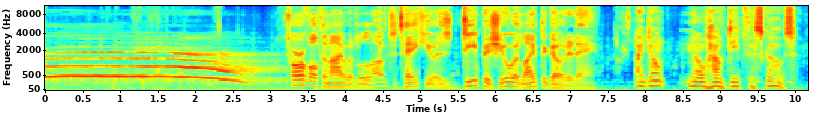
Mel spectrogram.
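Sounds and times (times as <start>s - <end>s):
whale call: 0.0s - 3.7s
speech: 3.3s - 10.1s.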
